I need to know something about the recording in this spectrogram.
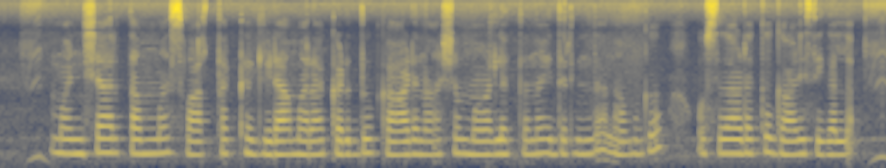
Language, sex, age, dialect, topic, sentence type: Kannada, female, 18-24, Northeastern, agriculture, statement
